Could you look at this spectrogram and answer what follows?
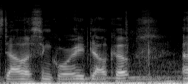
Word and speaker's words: DALiCO: DALiCO. It's DALiCO. The I is silent.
